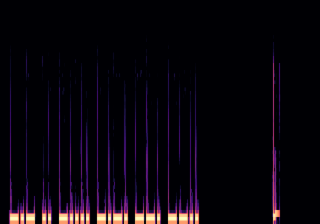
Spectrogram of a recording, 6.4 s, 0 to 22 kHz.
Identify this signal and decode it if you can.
Morse code, heard as a keyed tone, about 22 wpm, 700 Hz. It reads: KI6CGZ
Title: USA Callsign DE Callsign - 6 Characters - 22wpm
